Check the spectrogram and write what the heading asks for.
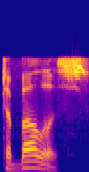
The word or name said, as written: Tibullus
